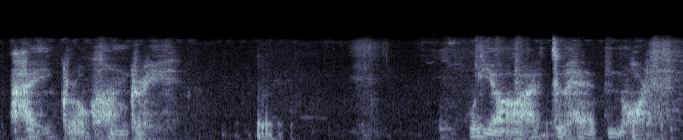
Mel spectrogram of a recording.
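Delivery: hungry, sinister whisper; menacing whisper. Acted. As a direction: breathe the threat. Mistress whispers.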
